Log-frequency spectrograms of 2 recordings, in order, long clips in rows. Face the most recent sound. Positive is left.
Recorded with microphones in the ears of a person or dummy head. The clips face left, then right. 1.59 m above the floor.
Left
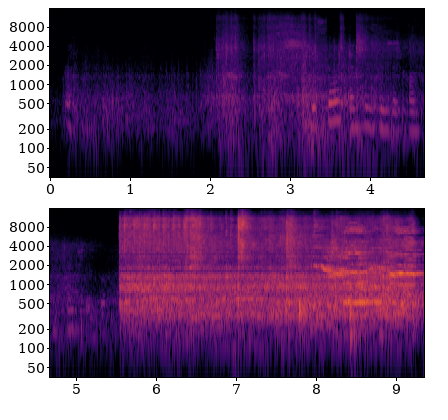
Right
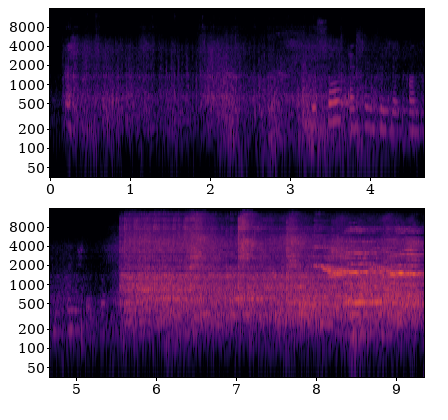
turn(degrees=65)  # may be behind; listen again after turning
